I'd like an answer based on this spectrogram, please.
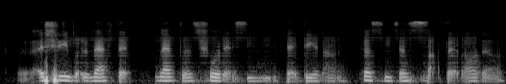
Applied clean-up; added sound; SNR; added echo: neural separator model SepFormer DNS4.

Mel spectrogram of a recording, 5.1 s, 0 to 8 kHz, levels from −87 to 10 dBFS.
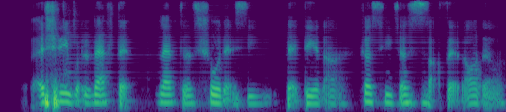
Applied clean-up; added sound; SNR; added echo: neural mask model DeepFilterNet 3.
